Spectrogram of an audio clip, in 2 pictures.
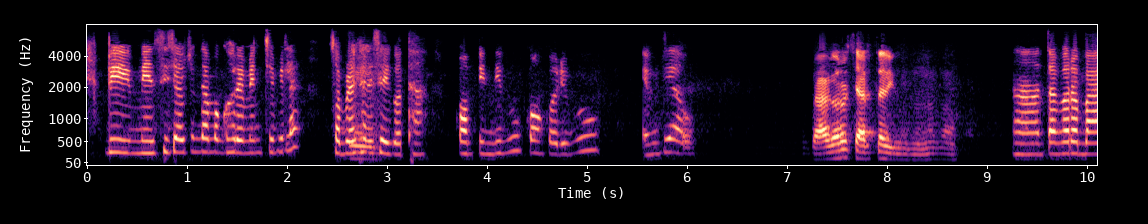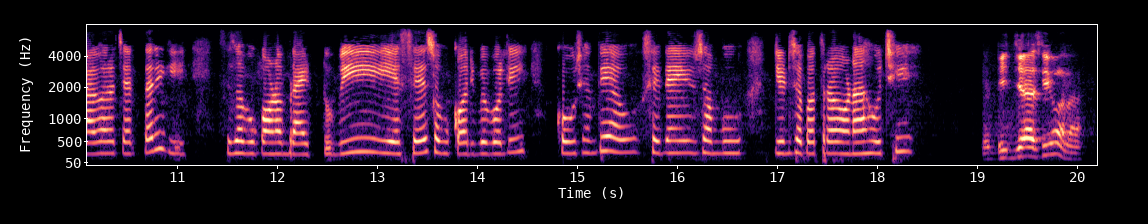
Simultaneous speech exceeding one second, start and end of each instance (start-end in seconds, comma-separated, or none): none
